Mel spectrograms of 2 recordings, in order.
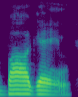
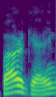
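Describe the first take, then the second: First: The R sound after the first vowel is silent. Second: The R sound after the first vowel is pronounced. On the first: "we say bargain. R is not there" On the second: "whatever she said"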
